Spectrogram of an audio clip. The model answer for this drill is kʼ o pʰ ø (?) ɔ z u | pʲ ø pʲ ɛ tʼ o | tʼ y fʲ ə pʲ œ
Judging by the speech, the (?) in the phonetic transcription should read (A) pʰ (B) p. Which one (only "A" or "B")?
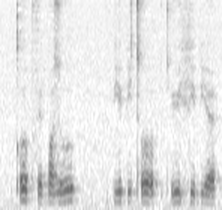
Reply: B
